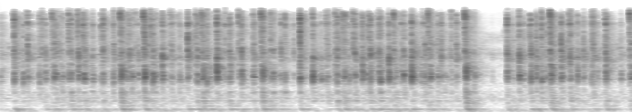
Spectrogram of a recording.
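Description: Both hands type rapidly with their fingertips on the plastic keycaps of a white, backlit RGB mechanical computer keyboard resting on a desk with a padded wrist rest. The result is a dense stream of short, bright, clicky taps with a mid-high clack, broken by a brief pause near the five-second mark before the typing resumes.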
